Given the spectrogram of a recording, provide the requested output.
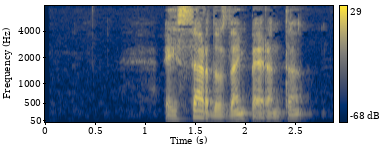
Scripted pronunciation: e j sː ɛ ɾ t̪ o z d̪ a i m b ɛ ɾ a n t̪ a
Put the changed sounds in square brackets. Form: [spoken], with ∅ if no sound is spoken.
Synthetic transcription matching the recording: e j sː [a] ɾ [d̪] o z d̪ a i m [p] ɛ ɾ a n t̪ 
